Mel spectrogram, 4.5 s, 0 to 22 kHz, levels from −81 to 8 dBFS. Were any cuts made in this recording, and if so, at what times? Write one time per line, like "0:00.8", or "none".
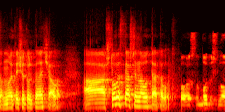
0:03.5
